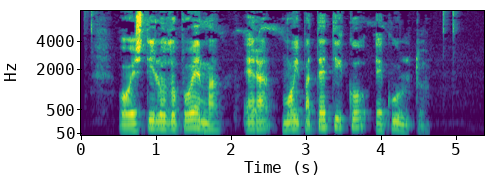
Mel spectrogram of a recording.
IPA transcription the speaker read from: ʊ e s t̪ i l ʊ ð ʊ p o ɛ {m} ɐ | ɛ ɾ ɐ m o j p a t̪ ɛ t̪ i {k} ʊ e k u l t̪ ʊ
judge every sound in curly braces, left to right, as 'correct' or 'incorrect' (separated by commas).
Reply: correct, correct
